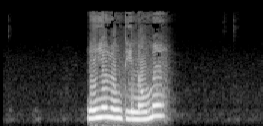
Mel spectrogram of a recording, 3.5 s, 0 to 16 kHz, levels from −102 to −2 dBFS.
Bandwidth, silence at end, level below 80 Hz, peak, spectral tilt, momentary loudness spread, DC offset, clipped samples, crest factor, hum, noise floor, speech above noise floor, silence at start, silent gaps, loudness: 11 kHz; 1.3 s; -62 dBFS; 0 dBFS; -7.5 dB/octave; 10 LU; under 0.1%; under 0.1%; 12 dB; none; -72 dBFS; 64 dB; 1.15 s; none; -10 LUFS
